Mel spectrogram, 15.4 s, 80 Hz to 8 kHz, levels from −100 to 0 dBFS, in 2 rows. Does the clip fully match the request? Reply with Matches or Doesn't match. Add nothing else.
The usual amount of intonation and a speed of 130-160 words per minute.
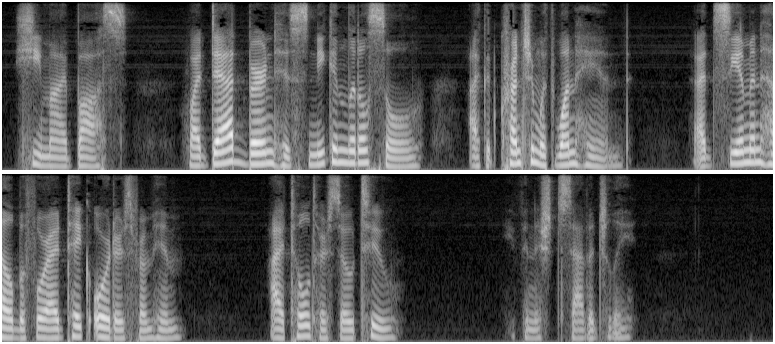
Matches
